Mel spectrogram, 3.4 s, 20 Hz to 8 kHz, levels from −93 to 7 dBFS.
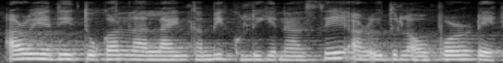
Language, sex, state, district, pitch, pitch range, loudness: Nagamese, female, Nagaland, Dimapur, 195 Hz, 185-210 Hz, -14 LUFS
